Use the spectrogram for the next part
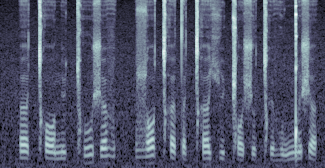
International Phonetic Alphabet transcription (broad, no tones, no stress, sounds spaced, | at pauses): ɐ ǀʰ ɔ n y ǀʰ u ʃ œ v | ɮ ɔ ǀʰ ɐ t ɐ ǀʰ ɐ ç y ǁ ɔ ʃ ʊ ǀʰ ʏ v u ŋ͡ǃ ʏ ʃ ɐ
